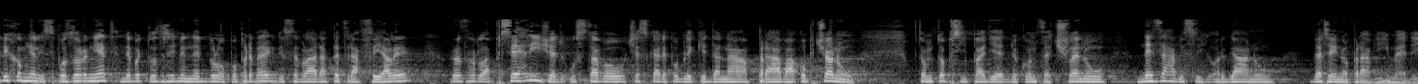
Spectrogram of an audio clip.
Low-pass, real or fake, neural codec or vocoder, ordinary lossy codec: 9.9 kHz; real; none; MP3, 32 kbps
